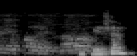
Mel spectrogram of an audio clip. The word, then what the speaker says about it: desert: Desert. Desert. Desert, exactly, right? Remember, the emphasis about the place, right? It's on the Desert. first syllable, desert.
